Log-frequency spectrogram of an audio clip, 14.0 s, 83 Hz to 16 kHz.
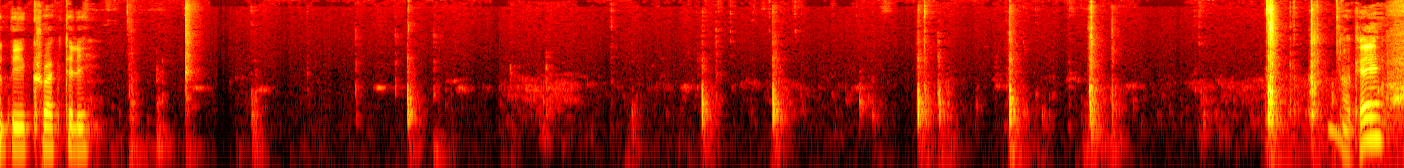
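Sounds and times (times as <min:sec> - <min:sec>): lock parts knocking and clicking: 0:12.6 - 0:13.3.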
